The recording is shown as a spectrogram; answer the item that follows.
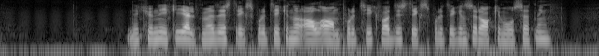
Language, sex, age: Norwegian, male, 34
